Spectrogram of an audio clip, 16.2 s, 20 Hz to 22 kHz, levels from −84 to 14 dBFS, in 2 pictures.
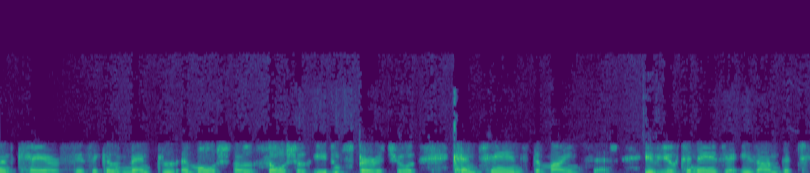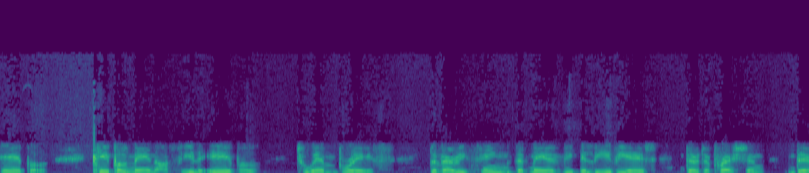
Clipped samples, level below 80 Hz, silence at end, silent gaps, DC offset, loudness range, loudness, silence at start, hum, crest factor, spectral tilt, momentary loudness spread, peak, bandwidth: under 0.1%; -66 dBFS; 0 s; none; under 0.1%; 2 LU; -23 LUFS; 0 s; none; 22 dB; -5 dB/octave; 10 LU; -2 dBFS; 15 kHz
